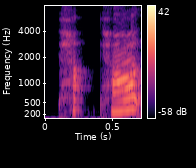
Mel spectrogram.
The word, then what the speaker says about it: Paarl: So Therese, is that Paarl? You pronounce it, is it Paarl in South Africa? Oh, yes. Paarl, wonderful.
